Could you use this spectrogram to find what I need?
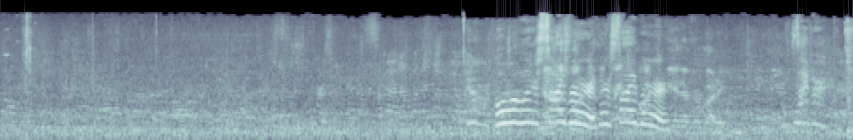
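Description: A crowd murmurs in a large indoor hall.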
